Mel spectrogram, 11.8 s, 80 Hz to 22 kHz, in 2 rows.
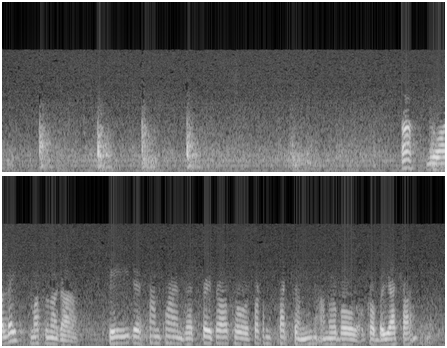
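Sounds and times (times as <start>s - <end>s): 
knocking on a wooden house door: 0.5s - 2.8s
speech: 5.3s - 11.8s.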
